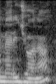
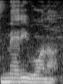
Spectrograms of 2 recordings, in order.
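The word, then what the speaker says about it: marijuana: है जिसके अंदर इसके आमतौर पर बच्चे पढ़ जाते हैं मैरी जवाना लेकिन बट इसमें जे साइलेंट है इंग्लिश डिक्शनरी का सिर्फ ये एक वर्ड है जिसमें जे साइलेंट है बाकी कहीं भी जे साइलेंट नहीं है तो दिस इज मेरी वाना चर्स ओके मेरी वाना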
